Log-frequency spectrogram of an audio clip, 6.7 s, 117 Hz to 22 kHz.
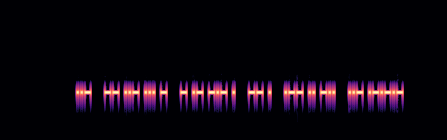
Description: Morse code, heard as a keyed tone, about 40 wpm, 700 Hz. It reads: U MUST TAKE ME WID U.
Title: Sentences from Top 200 Words and Abbreviations 40wpm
